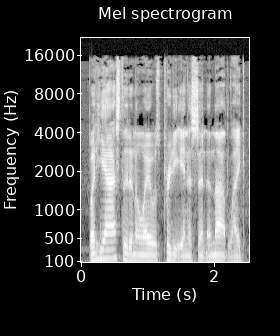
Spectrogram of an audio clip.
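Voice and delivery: ordinary talk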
